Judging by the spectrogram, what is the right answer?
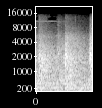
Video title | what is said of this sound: Alu trick ep.16 ทุบกระจก!! กระจกโฟลต VS กระจกลามิเนต vs กระจกเทมเปอร์ แตกต่างกันยังไง? | ค่อนข้างจะแข็งมากถ้าเกิดเราทุบนะครับเราทุบยังไงมันก็ไม่แตกมันไม่แตกนะครับ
